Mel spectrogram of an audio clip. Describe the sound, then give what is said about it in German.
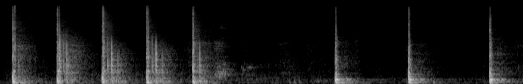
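A hand slaps a window eight times, five in a quick run and then three more spaced out, each a sharp smack with a hollow, boomy ring fading behind it. “Ich habe gerade auf das Fenster gepatscht und es hört sich irgendwie hohl an.”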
